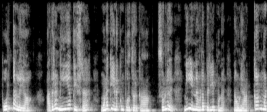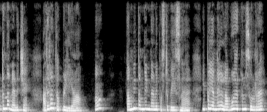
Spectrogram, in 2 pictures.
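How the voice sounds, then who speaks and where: Man playing a fast-talking, firm young groom. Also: high voice, expressive. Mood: angry. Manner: forceful scolding, then gently reassuring. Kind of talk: amateur audio drama.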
